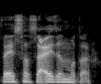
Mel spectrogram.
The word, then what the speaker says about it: Faisal Saeed Al Mutar: Yes, Faisal Saeed Al Mutar. That's the way to pronounce it in Arabic, but it's it's the easiest way to remember my name is Face with Al.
